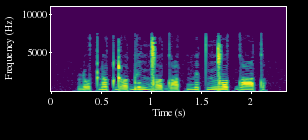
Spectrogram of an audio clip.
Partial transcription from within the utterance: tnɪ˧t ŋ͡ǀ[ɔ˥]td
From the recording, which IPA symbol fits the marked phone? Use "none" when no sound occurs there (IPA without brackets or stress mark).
ɔ˥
